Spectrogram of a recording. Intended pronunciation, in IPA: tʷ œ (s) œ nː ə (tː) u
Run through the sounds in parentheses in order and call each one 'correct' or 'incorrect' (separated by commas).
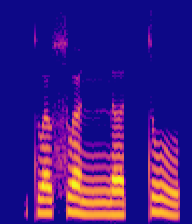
incorrect, correct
